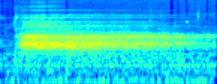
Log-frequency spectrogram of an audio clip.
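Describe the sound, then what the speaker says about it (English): A slow, deep inhalation drawn close to the microphone during a guided prayer and breathing exercise, a steady airy rush lasting over two seconds, alone with no talking. "we take another deep breath in"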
